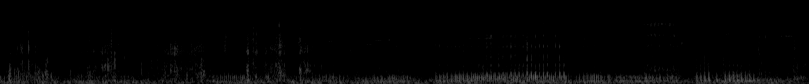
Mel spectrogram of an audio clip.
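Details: Cat purring while petted in a forest: a dense low rumbling purr rising in longer breath swells, accompanied by faint high birdsong and occasional rustling or scratching sounds.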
